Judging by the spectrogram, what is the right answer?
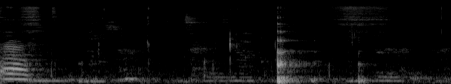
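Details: A person eating Oreos burps: a short, low guttural burp amid eating sounds, clinking dishes and talk, an ordinary belch.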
